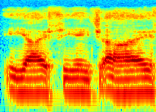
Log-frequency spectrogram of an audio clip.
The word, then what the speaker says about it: Eichi: really handmade, extremely limited pieces, including the H2, EICHI, spelled H-E, but it's pronounced H.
